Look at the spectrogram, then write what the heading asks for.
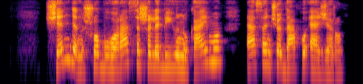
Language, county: Lithuanian, Kaunas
